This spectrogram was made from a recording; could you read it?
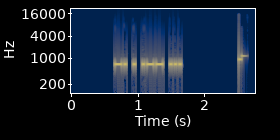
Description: Morse code, heard as a keyed tone, about 36 wpm, 700 Hz. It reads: NEWS
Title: Sentences from Top 800 Words - New Word Drill - 35wpm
